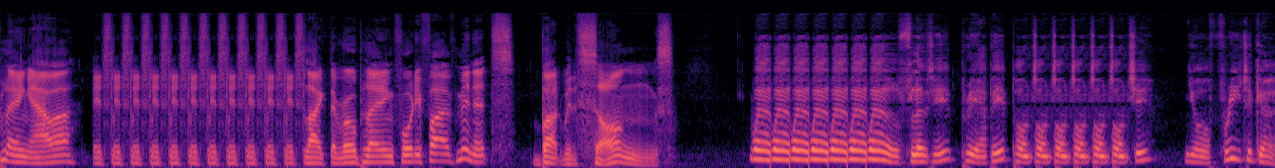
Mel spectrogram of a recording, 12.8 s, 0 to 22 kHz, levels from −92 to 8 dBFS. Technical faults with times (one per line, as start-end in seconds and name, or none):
1.13-3.05 repeated frames
7.69-8.85 repeated frames
10.35-11.31 repeated frames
